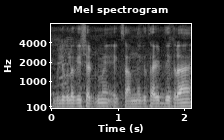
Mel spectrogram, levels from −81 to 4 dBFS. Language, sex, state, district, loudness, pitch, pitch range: Hindi, male, Chhattisgarh, Sarguja, -20 LUFS, 110 Hz, 105-115 Hz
